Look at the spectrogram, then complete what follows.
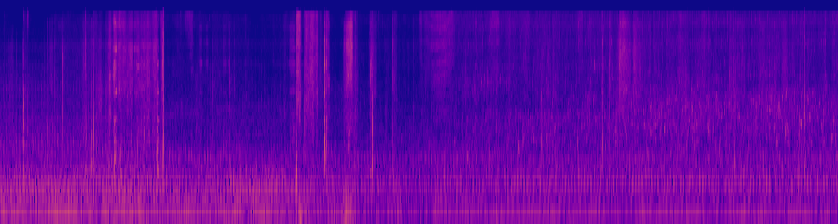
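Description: A sailboat's engine runs at a steady motoring drone, with a few sharp knocks and scrapes around six to seven seconds in. After that the sound is quieter and more of a rushing, with water washing along the bow.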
